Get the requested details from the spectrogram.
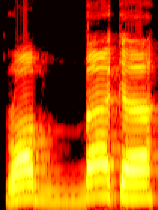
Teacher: ساکن ہے تو یہاں پر قلقلہ کریں گے فادع لنا ربک را کے اوپر زبر ہے تو را کو موٹا کرنا ہے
